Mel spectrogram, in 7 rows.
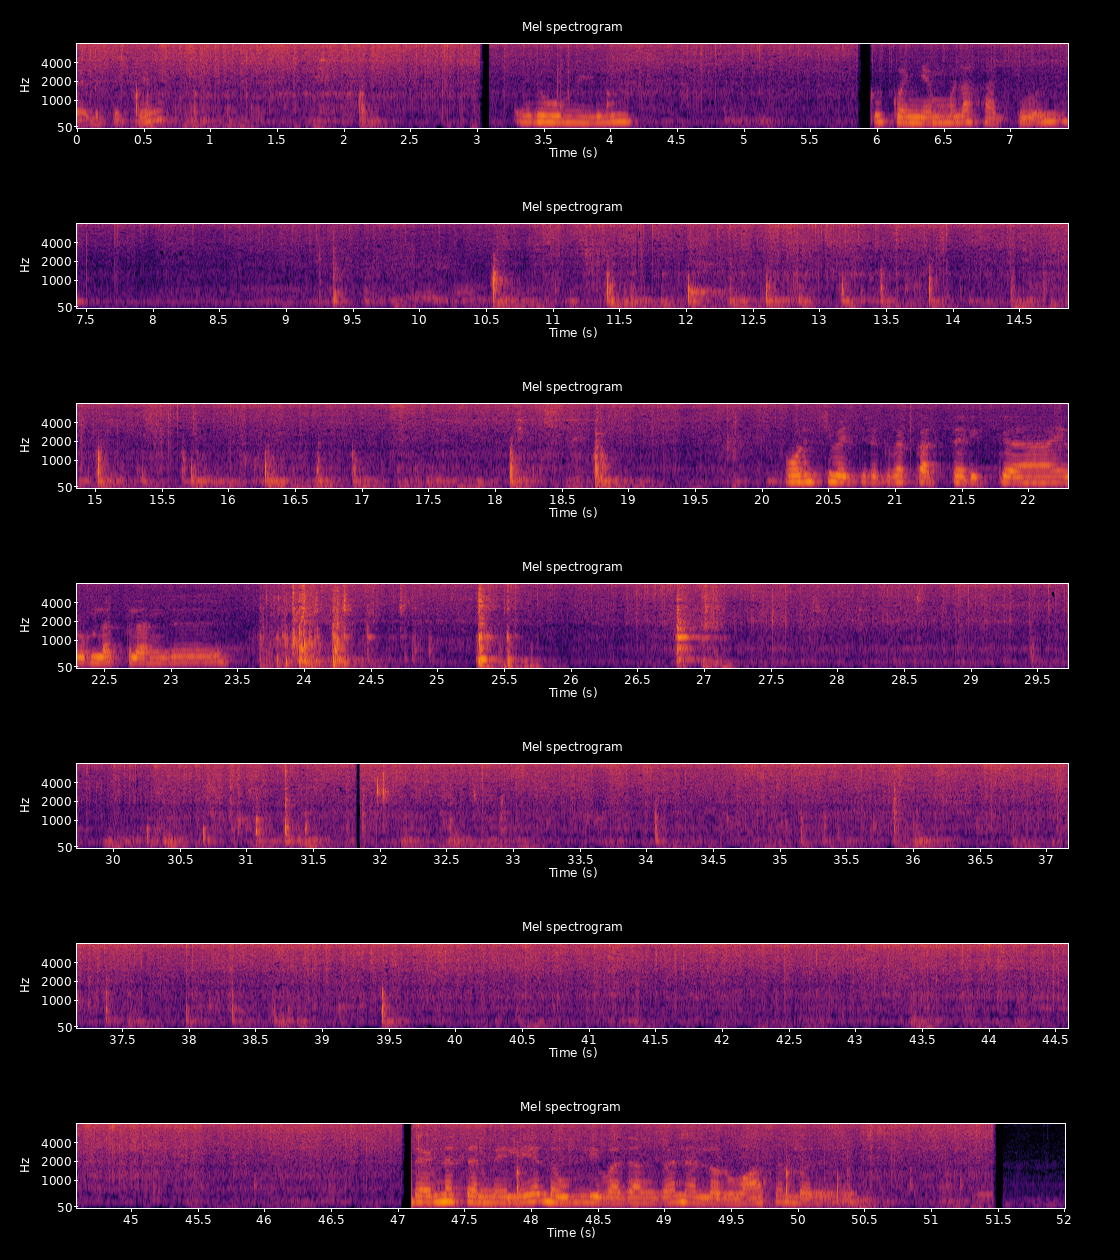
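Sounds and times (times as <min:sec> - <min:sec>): utensil scraping a wok: 0:00.0 - 0:02.7, 0:09.3 - 0:19.9, 0:29.4 - 0:42.0
vegetables sizzling in oil: 0:00.0 - 0:51.6.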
